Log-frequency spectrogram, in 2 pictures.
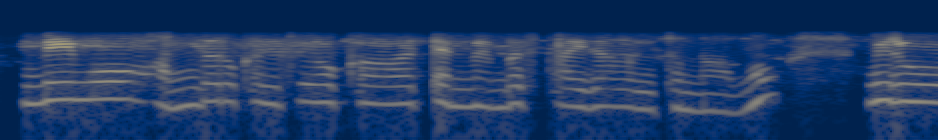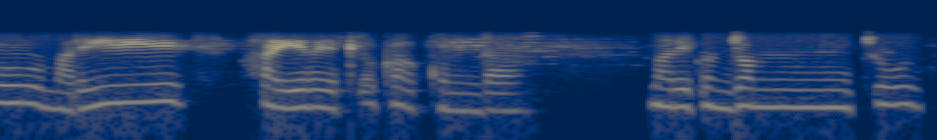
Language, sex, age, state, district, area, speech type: Telugu, female, 30-45, Andhra Pradesh, N T Rama Rao, urban, conversation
